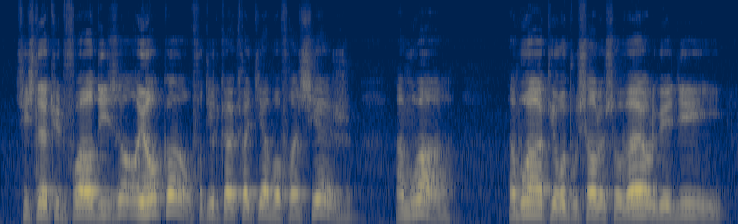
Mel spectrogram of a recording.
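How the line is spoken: Wanderer's weary sigh. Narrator (French): soupira l'homme errant

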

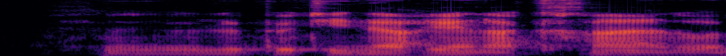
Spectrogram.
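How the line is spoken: Murmured. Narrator (French): murmura-t-il

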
